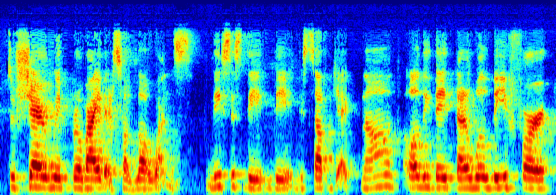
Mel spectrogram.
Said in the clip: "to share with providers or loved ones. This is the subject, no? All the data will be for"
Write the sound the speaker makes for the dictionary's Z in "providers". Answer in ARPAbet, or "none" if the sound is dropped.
S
